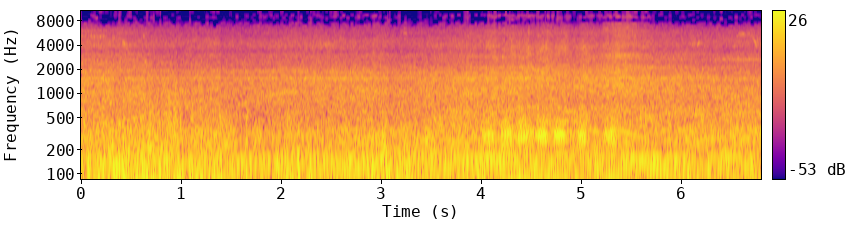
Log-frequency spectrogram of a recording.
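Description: Motorcycle engine running steadily at low speed while riding, loud and close to the helmet-mounted microphone.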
